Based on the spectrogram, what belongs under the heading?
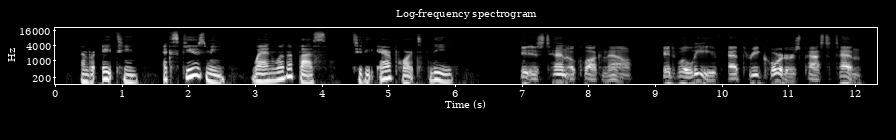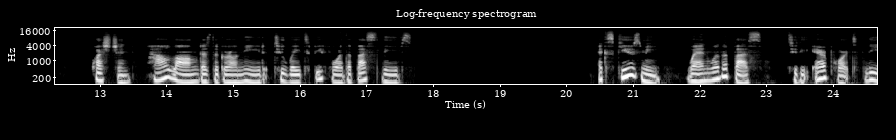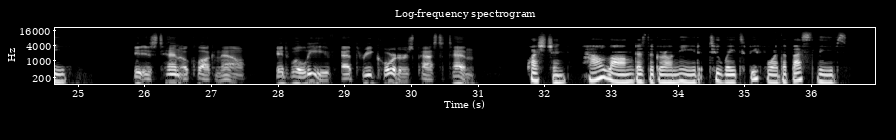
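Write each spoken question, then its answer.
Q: How long does the girl need to wait before the bus leaves?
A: 15 minutes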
